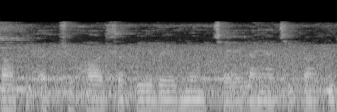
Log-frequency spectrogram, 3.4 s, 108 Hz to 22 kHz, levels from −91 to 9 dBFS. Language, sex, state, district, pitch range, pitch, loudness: Garhwali, male, Uttarakhand, Tehri Garhwal, 95-100 Hz, 95 Hz, -18 LUFS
